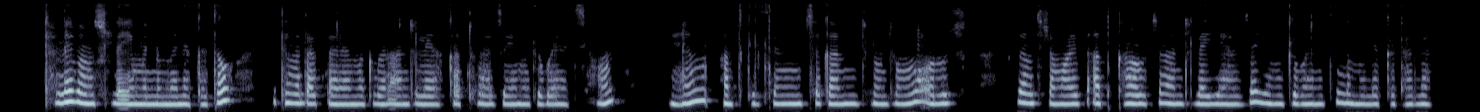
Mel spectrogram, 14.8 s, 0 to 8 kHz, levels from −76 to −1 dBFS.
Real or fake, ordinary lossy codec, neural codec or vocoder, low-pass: fake; Opus, 32 kbps; codec, 16 kHz, 16 kbps, FreqCodec, larger model; 7.2 kHz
